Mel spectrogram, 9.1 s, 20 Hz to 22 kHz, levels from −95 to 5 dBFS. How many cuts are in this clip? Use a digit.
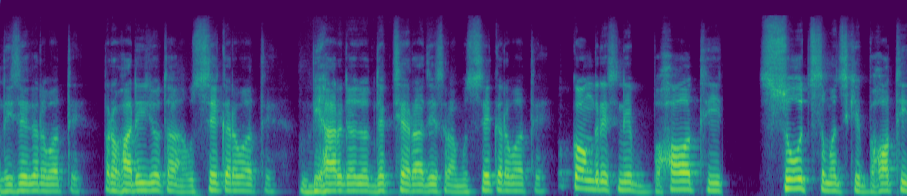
1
